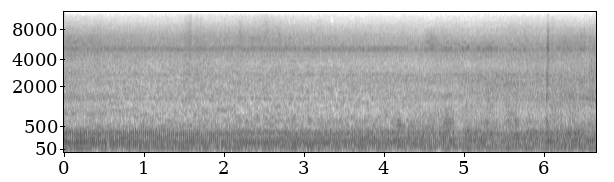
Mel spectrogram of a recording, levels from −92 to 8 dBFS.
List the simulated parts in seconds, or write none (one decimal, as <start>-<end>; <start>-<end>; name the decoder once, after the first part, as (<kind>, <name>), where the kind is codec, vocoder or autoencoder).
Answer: 0.0-0.5 (codec, SNAC); 4.3-6.7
